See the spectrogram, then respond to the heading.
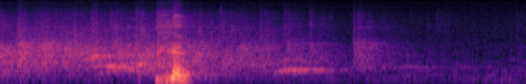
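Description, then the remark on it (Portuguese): An audience claps steadily for several seconds, a dense crackling applause that fades out, with a burst of laughter and a few voices mixed in partway through. “Vamos aplaudir a vila deles também, amém?”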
